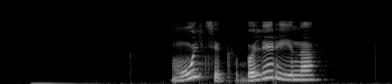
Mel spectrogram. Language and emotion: Russian, positive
